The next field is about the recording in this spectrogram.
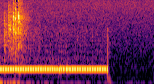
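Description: A telephone dial tone on a call attempt: one steady, loud single-pitch tone that holds for about a second, then cuts off abruptly, leaving only faint background noise.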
